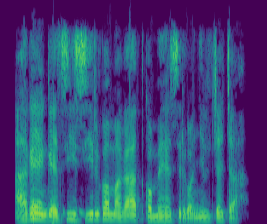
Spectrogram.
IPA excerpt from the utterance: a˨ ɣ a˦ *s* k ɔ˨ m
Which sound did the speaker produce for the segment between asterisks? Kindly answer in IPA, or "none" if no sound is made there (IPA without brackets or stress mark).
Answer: t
